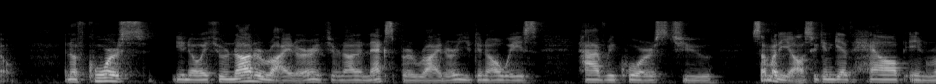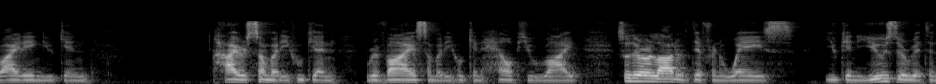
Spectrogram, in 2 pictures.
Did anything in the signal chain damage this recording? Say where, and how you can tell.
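No, nothing in the signal chain has damaged this speech. The audio has passed through a WebRTC call path that is working normally, and nothing can be heard above 8 kHz, which fits a wideband call codec such as G.722 at 64 kbps.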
